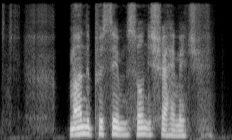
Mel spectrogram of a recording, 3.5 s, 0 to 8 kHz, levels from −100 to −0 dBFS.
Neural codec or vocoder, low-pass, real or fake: codec, 16 kHz in and 24 kHz out, 0.4 kbps, LongCat-Audio-Codec, two codebook decoder; 7.2 kHz; fake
